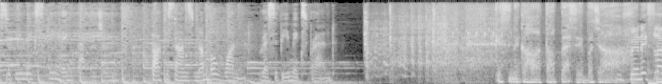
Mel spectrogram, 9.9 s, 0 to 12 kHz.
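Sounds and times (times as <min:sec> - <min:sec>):
speech: 0:00.1 - 0:05.1, 0:07.4 - 0:09.9
engine cranking, catching and running: 0:05.4 - 0:07.8.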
